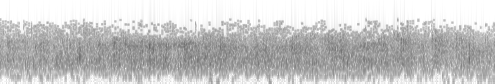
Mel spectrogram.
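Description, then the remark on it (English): A crowd breaks into a sustained round of applause for teenagers' hard work on a mission, many hands clapping in a dense, steady wash of sound that holds at an even loudness for the whole stretch, with no voices. “And you should really give them a round of applause for all their hard work.”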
